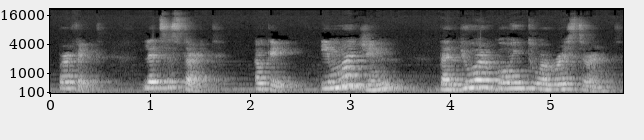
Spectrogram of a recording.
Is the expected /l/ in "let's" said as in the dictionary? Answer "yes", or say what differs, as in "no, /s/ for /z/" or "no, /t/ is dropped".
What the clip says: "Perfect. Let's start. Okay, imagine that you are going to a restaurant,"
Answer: yes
